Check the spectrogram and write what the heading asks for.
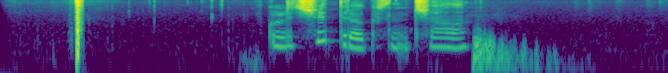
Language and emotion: Russian, neutral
